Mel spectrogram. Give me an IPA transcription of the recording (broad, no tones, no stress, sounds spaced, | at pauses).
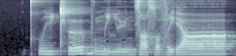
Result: kʷʰ iː cʰ ɵː b u m i ʎ yː n z i zˤ y v i ɾʲ ɑː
